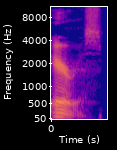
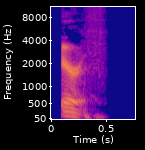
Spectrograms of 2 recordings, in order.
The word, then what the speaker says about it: Aerith: we too shall say Eris. But I just, for the record, just need to say her name officially is Aerith. You all right? – Yeah, it just sounds, I mean, it sounds like a lisp, which is... – It doesn't sound right. It's Eris. – Yeah. A-E-R-I-S.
